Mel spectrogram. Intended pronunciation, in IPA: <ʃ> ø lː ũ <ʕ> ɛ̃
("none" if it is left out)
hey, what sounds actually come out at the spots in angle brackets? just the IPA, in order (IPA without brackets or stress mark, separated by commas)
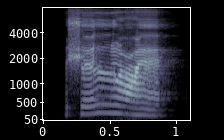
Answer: ʃ, ʕ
